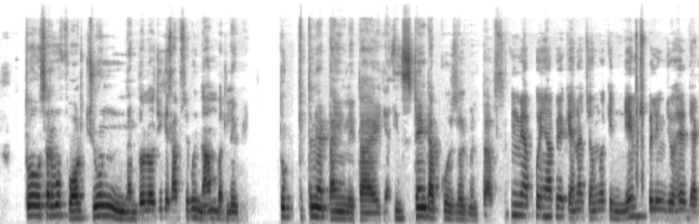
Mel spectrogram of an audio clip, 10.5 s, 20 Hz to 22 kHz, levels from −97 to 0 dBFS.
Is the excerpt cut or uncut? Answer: cut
